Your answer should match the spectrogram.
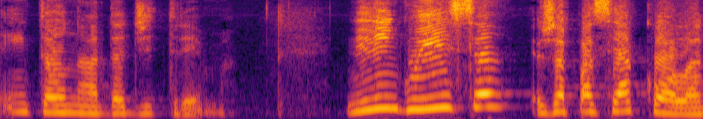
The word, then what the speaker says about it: linguiça: Linguiça, eu já passei a cola, né? Não é passeio. Quando a gente fala linguiça, esse U tem som e o I que é forte, né?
